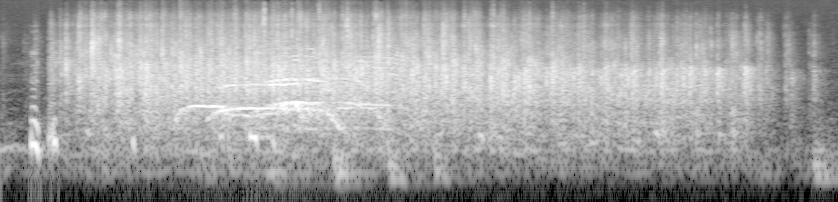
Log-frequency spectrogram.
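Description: Audience applauding, a dense steady clapping that dies away just before the end. Voices call out briefly through it about two seconds in.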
